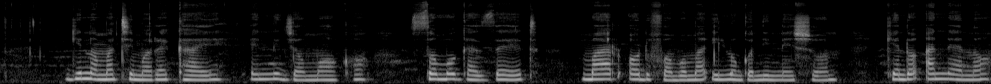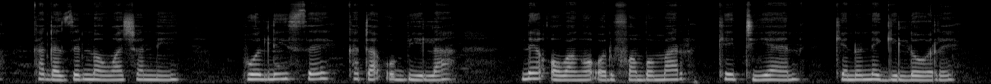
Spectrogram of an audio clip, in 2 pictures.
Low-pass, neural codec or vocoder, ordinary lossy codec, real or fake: none; none; none; real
